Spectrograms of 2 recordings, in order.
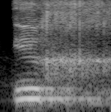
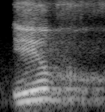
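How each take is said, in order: First: The kh sound is very light and thin. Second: The kh sound is very heavy and thick. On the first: "nipis sangat" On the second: "dia tebal pun salah"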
